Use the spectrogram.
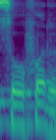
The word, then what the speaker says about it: chauffeur: Word आ सकता है, CHAUFFEUR, तो सोफर इसको जो है इसका प्रोनाउंसिएशन भी सोफर, देखिए कितना खास जो है प्रोनाउंसिएशन है।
